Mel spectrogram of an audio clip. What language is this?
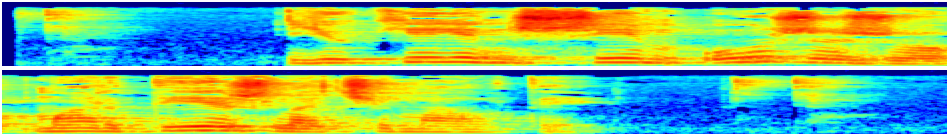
Mari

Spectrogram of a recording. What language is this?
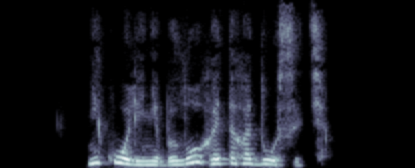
Belarusian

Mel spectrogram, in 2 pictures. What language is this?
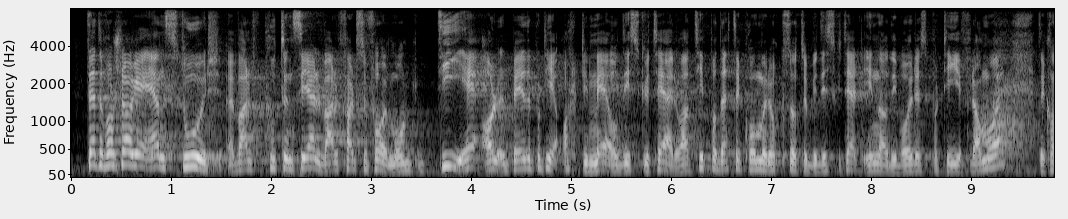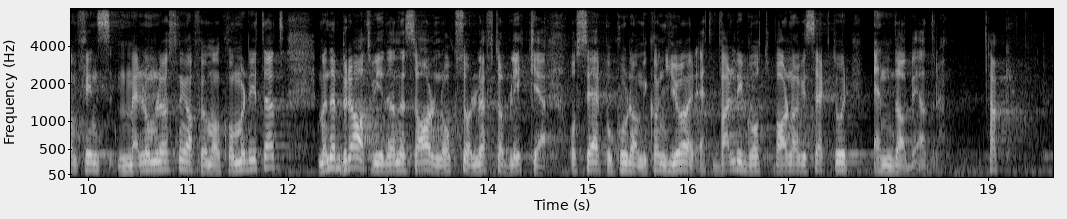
Norwegian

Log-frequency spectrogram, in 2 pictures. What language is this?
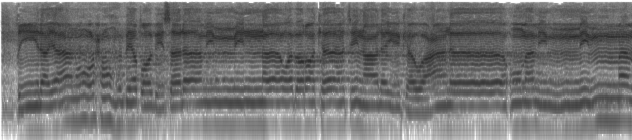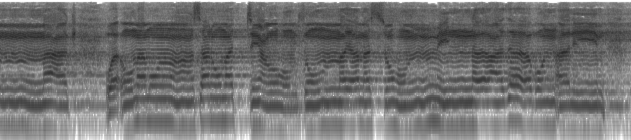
Arabic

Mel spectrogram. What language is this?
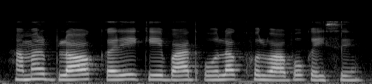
Chhattisgarhi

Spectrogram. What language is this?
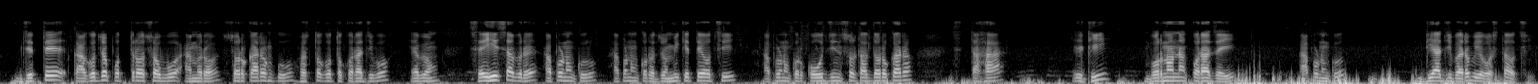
Odia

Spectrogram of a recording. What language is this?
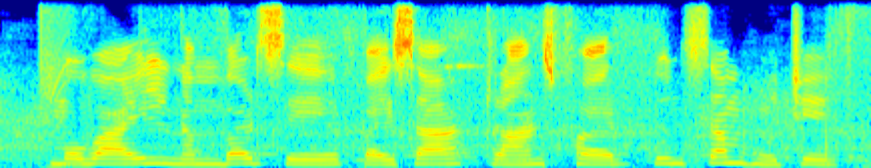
Magahi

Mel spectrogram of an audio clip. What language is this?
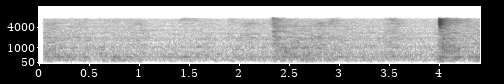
Chinese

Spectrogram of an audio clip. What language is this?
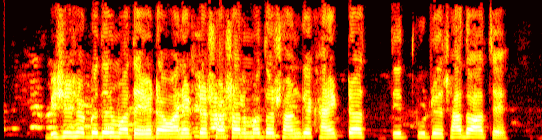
Bangla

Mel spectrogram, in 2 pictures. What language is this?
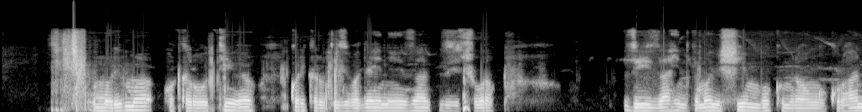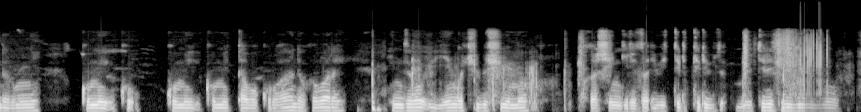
Kinyarwanda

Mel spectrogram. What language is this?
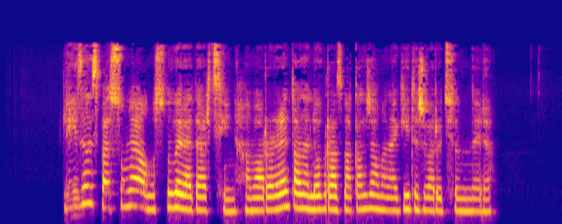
Armenian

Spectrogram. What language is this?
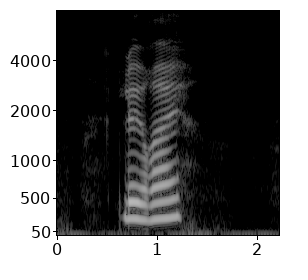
Norwegian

